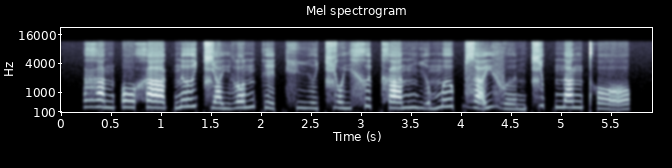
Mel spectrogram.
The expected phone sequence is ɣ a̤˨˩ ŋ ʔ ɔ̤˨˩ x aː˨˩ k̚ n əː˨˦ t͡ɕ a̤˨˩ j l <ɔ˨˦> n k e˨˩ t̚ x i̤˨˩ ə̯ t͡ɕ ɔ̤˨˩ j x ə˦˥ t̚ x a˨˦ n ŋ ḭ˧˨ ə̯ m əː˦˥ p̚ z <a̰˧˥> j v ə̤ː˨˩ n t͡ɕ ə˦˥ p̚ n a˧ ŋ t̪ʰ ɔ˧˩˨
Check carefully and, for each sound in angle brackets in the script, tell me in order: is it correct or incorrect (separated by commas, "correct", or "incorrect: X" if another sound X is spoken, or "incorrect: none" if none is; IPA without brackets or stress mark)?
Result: correct, correct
